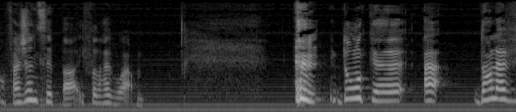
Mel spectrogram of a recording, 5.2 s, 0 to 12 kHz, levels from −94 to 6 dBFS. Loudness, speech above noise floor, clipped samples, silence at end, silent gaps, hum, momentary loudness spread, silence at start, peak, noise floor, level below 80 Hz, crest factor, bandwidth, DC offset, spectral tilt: -37 LUFS; 22 dB; under 0.1%; 0 s; none; none; 26 LU; 0 s; -14 dBFS; -59 dBFS; -62 dBFS; 24 dB; 12 kHz; under 0.1%; -3 dB/octave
